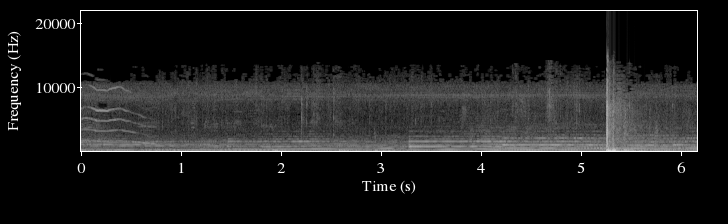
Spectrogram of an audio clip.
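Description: Music from the fireworks show's soundtrack plays with steady held tones. A single loud firework bang cuts through it about five seconds in.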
